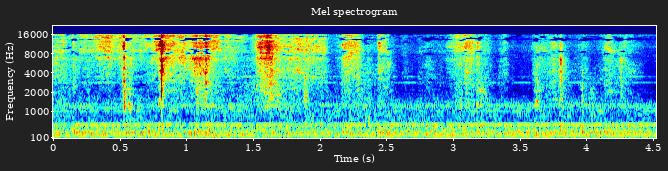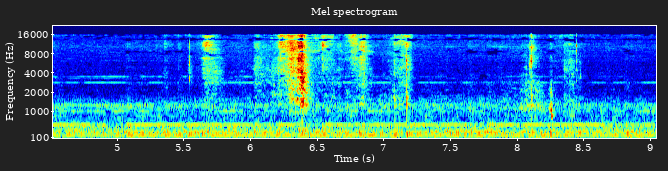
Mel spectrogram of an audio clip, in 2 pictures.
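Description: Small knife cutting rolled pie-crust dough into strips on a wooden cutting board: faint scrapes and light taps of the blade against the board, over a steady low hum.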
